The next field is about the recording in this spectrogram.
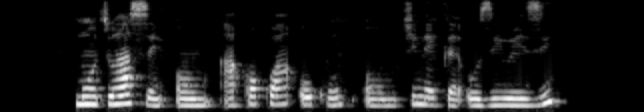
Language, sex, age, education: Igbo, female, 15-29, tertiary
